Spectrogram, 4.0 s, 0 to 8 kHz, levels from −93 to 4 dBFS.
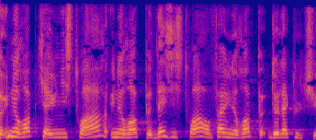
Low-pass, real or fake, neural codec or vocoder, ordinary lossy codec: none; real; none; none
